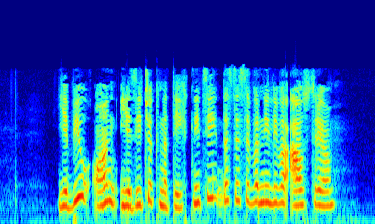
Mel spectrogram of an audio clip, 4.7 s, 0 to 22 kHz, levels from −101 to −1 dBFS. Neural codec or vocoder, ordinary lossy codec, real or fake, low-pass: none; AAC, 32 kbps; real; 7.2 kHz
